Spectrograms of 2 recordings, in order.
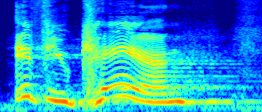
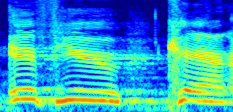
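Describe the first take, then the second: First: If said slow and weighted; incredulous quote. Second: If stressed, drawn out slowly; incredulous echo. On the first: Preacher quoting Jesus to the crowd, slow and weighted. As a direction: lean on If, slow and doubtful. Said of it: "Jesus said to him". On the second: Preacher mocking the doubt to the congregation, slowly. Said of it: "What do you mean". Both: Shown as a demonstration.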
